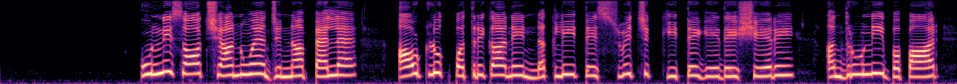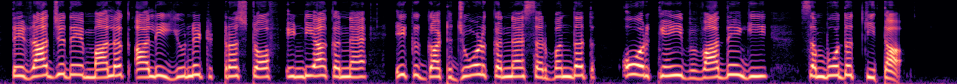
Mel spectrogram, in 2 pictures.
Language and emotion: Dogri, neutral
